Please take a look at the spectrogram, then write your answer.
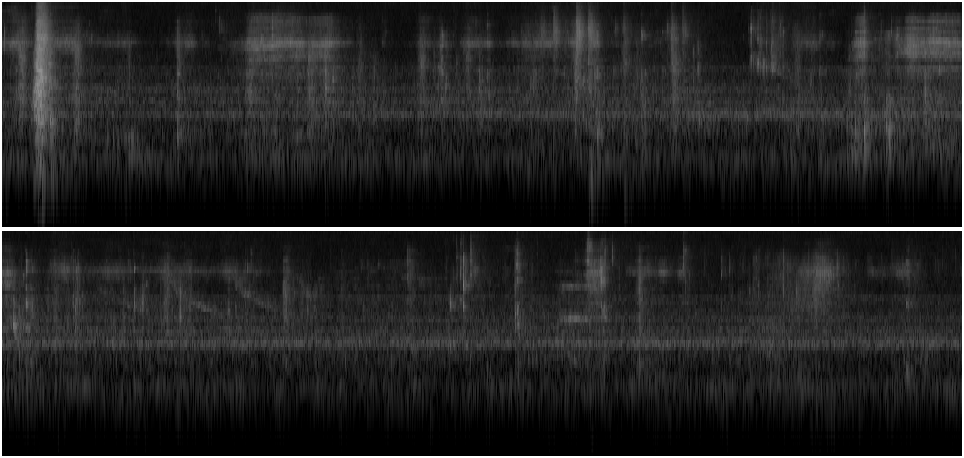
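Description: Close, quiet crunching and chewing of a hot honey chicken and jalapeño burger, with repeated soft bites and mouth sounds spread over the whole stretch and a sharper crunch at the start.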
